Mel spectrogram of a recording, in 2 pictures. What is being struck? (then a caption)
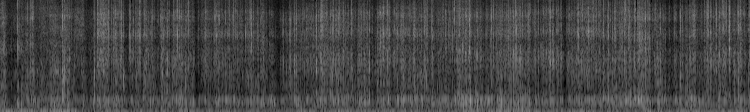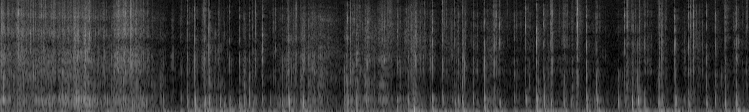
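Woven nylon backpack straps. Long dark nails scratch and pluck the crossed, textured woven nylon webbing shoulder straps on the back of a dark green backpack. A steady, dense crinkling scratch gives way after about nine seconds to sharper, brighter, more broken-up plucks and scrapes.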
